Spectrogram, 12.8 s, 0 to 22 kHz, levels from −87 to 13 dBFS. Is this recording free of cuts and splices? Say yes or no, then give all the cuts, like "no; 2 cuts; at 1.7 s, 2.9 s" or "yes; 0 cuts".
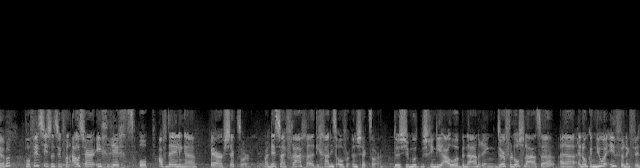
no; 1 cut; at 9.9 s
